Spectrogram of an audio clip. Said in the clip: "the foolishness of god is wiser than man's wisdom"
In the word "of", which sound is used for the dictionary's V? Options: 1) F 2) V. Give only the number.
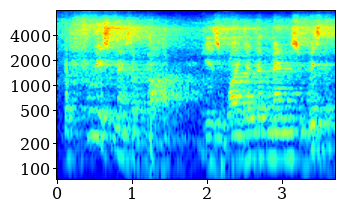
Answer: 2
